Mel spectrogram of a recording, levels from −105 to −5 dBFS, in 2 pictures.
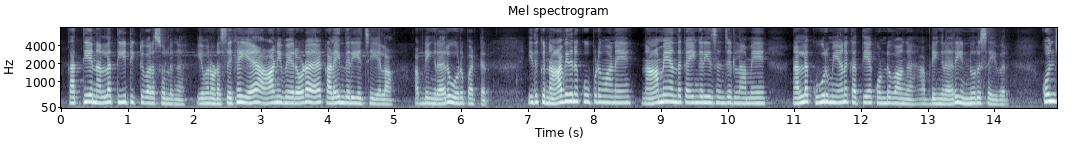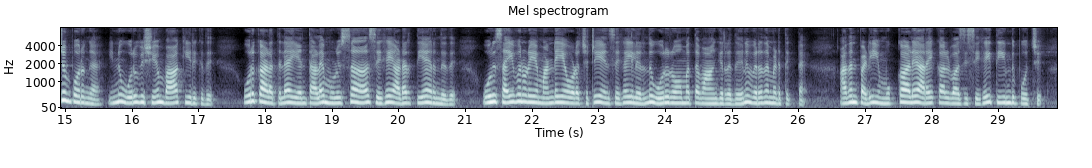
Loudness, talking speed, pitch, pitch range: -19 LUFS, 120 wpm, 210 Hz, 190-225 Hz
